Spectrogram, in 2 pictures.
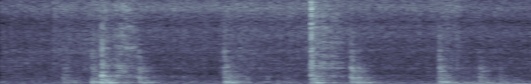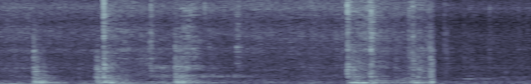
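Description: Lentils and red chili frying in a pan under a steady sizzle, with repeated scraping and stirring strokes coming at a quick, regular rhythm up close.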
